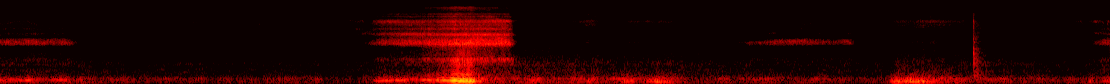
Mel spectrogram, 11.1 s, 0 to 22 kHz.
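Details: Snoring from a 15-minute sleep-inducing recording: two loud, rough snoring breaths over about eleven seconds, with quiet breathing between, in a small room.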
